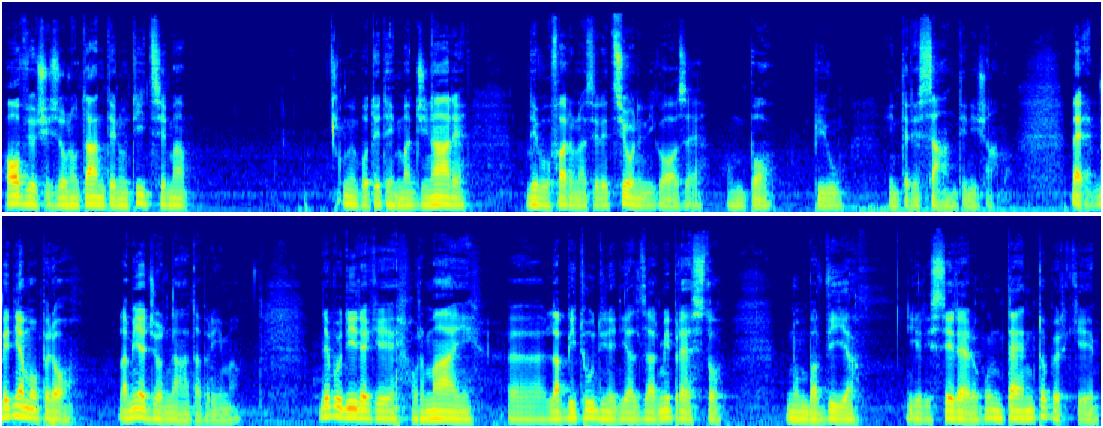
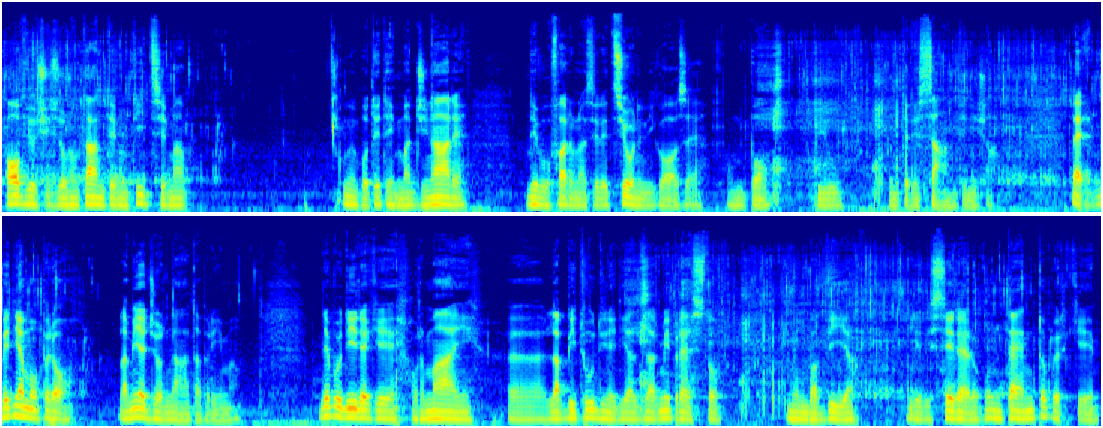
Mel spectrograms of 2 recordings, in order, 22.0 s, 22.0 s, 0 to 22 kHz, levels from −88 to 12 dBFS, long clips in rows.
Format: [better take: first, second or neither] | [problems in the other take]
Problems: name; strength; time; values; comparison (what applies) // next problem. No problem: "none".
first | hiss; noticeable; throughout; 15 dB below the speech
